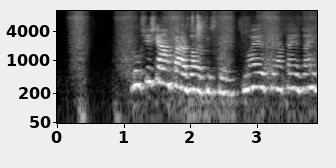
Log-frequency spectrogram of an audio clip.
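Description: A woman sings nearby.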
